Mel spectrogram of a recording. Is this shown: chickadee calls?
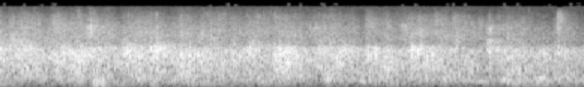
no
